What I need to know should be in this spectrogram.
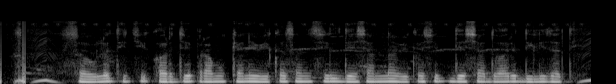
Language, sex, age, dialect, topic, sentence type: Marathi, male, 18-24, Varhadi, banking, statement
